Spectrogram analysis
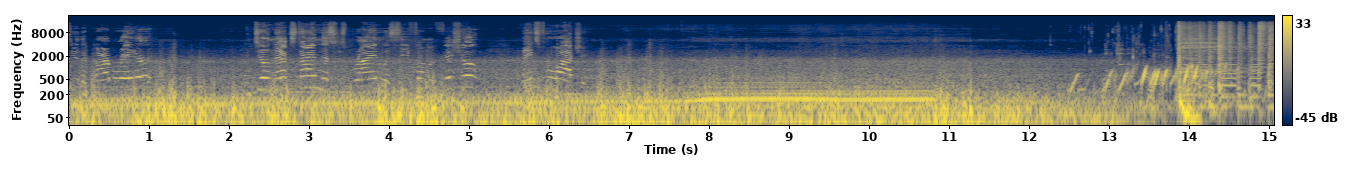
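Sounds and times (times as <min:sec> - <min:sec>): road and wind noise: 0:00.0 - 0:13.7.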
